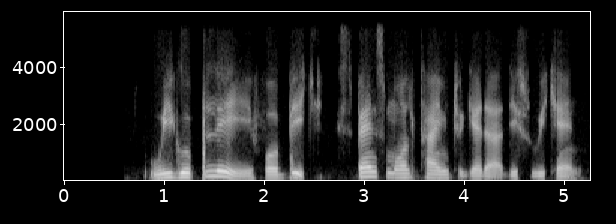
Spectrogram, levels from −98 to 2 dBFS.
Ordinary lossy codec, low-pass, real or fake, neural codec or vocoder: none; 5.4 kHz; real; none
